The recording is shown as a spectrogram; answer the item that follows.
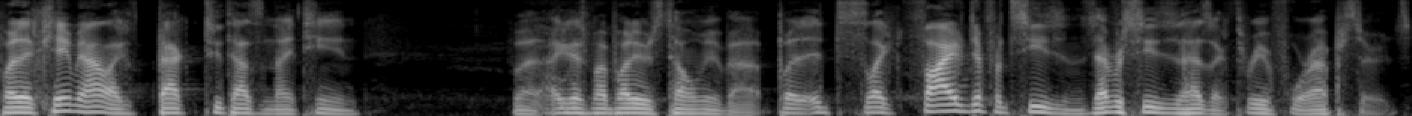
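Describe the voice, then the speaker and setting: On a very clean recording with a silent background, a man with an unremarkable speaking voice talks fairly quickly at a medium pitch with lively intonation. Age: 30s. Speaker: sports podcast co-host. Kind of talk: casual chat.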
